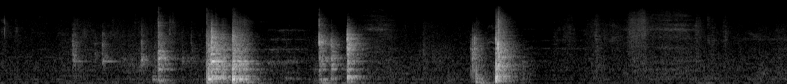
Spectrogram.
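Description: Toilet seat being popped off its hinges on a porcelain toilet bowl and handled: a series of sharp clacks and knocks, the loudest about five seconds in.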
